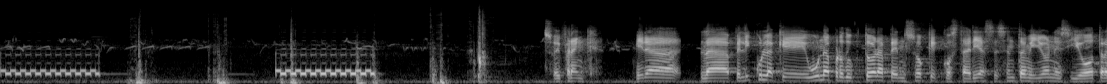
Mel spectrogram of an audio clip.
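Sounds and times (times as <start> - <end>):
telephone ringing in trilling electronic bursts: 0.0 - 1.1, 2.8 - 3.8
clunks and knocks: 1.3 - 5.1
speech: 5.5 - 11.0.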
